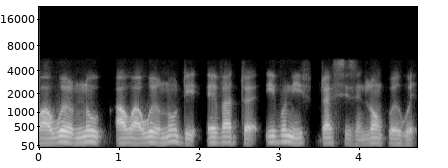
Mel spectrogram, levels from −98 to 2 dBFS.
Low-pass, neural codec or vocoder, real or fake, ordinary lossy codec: 5.4 kHz; codec, 16 kHz, about 1 kbps, DyCAST, with the encoder's durations; fake; Opus, 24 kbps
